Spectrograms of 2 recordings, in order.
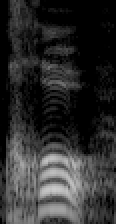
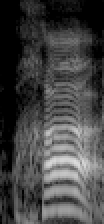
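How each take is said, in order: First: The vowel is a thick, rounded o sound. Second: The vowel is a thin, open a sound. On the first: The speaker calls it right. "Bunyi vokal huruf tebal adalah huruf O" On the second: The speaker calls it wrong. "Kalau terlalu kuat juga atau terlalu lemah menjadi kha, belum"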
